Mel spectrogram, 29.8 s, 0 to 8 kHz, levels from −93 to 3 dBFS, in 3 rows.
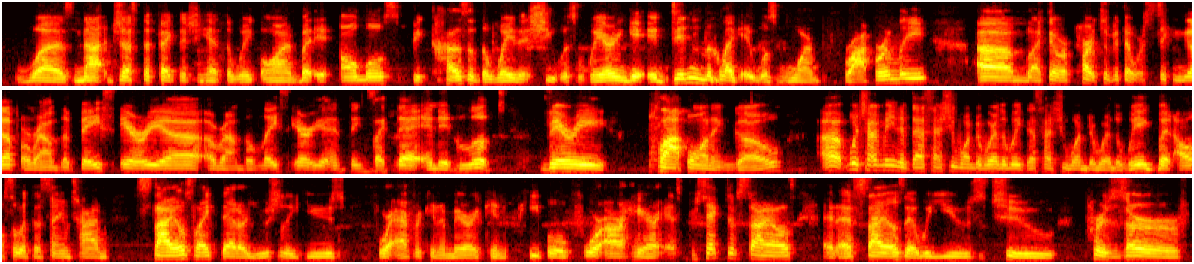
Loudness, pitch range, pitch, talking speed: -25 LUFS, 105-120 Hz, 115 Hz, 230 wpm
